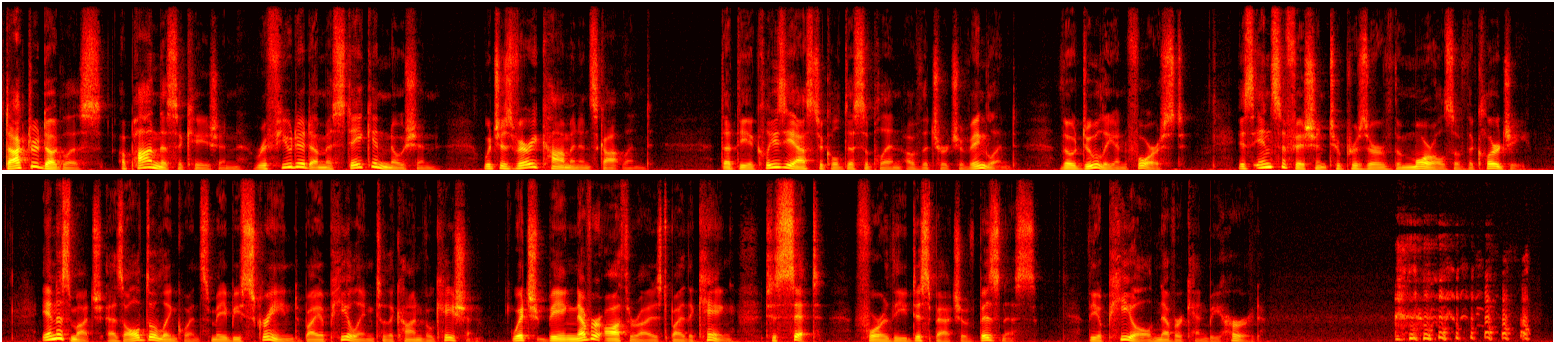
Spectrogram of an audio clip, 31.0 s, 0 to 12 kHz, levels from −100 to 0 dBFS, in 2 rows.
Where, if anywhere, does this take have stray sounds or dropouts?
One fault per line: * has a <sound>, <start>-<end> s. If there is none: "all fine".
* has a laugh, 29.4-30.8 s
